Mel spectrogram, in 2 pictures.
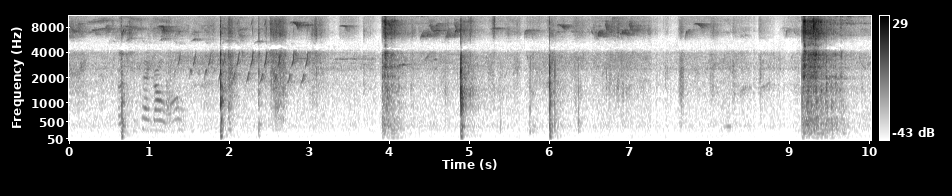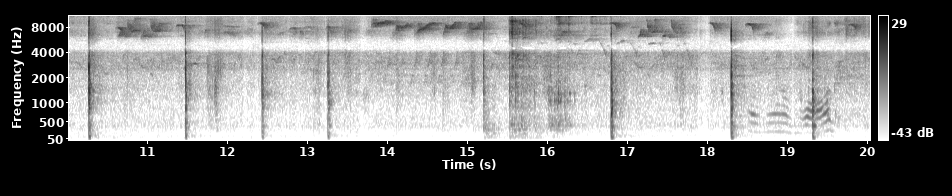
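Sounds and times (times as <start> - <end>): birds chirping: 0.0 - 20.0
basketball bouncing on hard ground: 0.6 - 1.1, 1.8 - 2.8, 3.9 - 6.5, 9.2 - 10.6, 11.4 - 13.6, 15.1 - 17.1, 18.2 - 19.6.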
